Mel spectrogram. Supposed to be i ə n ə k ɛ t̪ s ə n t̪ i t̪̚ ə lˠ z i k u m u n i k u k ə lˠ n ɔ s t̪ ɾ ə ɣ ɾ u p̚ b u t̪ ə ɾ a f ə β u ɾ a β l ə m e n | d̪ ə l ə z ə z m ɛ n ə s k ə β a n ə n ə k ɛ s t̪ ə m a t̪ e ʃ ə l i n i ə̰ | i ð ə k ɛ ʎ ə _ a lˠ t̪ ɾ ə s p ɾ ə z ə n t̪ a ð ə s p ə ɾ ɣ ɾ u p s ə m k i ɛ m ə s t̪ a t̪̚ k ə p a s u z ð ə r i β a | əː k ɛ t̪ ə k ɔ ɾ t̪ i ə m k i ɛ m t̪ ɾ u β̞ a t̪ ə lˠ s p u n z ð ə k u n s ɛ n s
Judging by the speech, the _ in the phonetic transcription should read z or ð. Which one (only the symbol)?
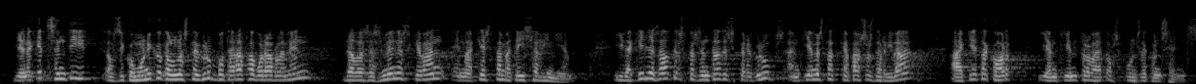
z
